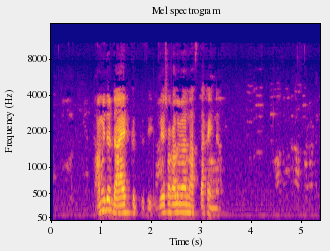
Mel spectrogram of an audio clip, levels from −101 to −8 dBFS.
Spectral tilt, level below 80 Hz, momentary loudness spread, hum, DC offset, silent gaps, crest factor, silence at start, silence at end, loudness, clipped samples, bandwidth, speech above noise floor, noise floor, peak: -6 dB/octave; -62 dBFS; 20 LU; none; under 0.1%; none; 24 dB; 0.85 s; 0.3 s; -19 LUFS; under 0.1%; 11.5 kHz; 38 dB; -59 dBFS; 0 dBFS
